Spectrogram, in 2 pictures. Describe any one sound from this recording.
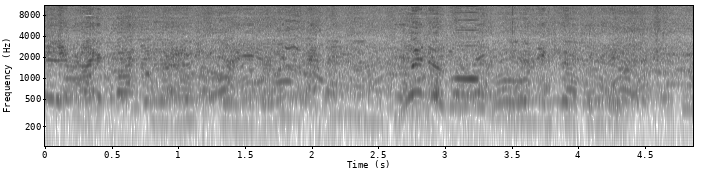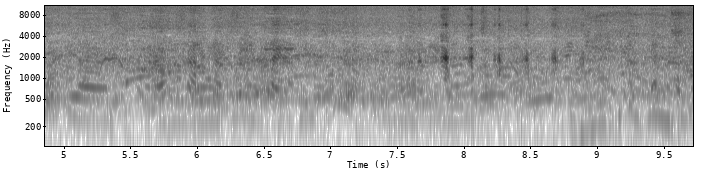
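A large crowd of people chatters outdoors.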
